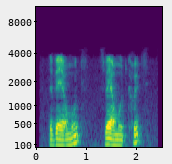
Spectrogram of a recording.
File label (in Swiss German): "wermuth", alsace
